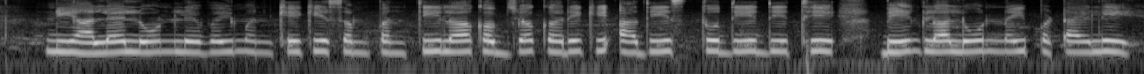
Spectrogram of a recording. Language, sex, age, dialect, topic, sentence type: Chhattisgarhi, female, 25-30, Western/Budati/Khatahi, banking, statement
